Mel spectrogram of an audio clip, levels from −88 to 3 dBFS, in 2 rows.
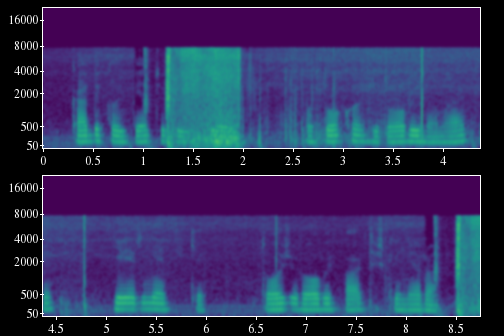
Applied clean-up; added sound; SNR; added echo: none; Fire; -4 dB; none.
